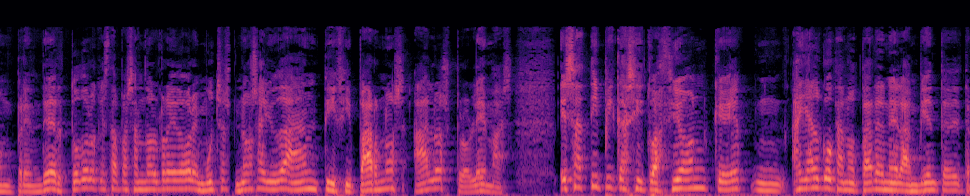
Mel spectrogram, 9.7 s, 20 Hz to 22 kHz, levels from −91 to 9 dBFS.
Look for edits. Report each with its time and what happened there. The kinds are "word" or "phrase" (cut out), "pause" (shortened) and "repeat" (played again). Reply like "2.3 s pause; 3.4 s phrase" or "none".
2.3 s word; 5.5 s pause; 8.4 s word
